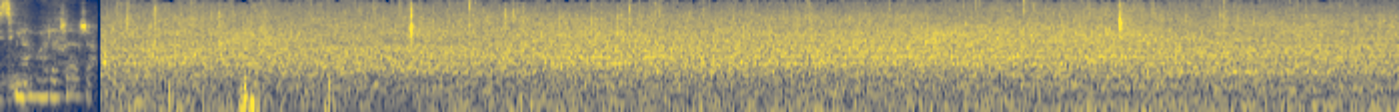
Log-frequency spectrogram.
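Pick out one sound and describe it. Heavy rain pours down steadily outdoors.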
